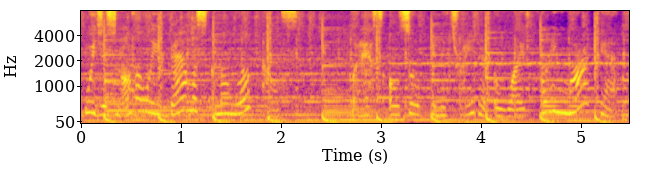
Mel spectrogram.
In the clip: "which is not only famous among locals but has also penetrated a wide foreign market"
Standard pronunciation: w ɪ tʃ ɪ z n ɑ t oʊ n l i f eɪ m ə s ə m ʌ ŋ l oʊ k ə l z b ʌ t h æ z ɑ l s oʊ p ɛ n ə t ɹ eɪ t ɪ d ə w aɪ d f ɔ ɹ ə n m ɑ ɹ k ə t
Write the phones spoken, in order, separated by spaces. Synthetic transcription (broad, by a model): w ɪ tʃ ɪ z n ɑ t oʊ n l i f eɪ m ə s ə m ʌ ŋ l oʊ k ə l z b ʌ t h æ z ɑ l s oʊ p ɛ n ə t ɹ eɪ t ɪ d ə w aɪ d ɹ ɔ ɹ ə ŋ m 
